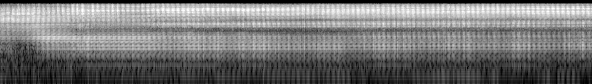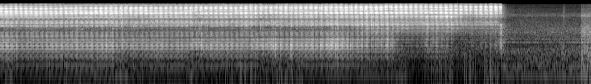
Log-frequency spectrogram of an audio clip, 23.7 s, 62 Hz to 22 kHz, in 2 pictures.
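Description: AC TIG welding arc running a fusion bead, without filler rod, along 6061 aluminum plate: a steady buzz with a high hiss over it. It holds for about twenty seconds and cuts off suddenly near the end as the arc is stopped.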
